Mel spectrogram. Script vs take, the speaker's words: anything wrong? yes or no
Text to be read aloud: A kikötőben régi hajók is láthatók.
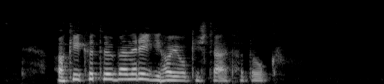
no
